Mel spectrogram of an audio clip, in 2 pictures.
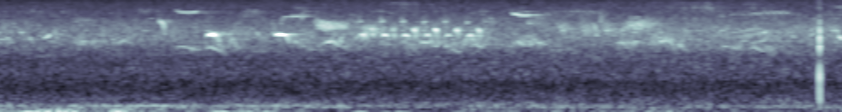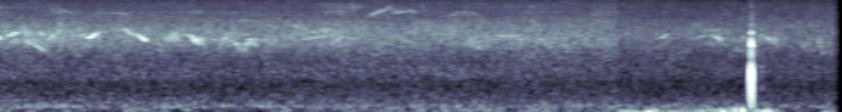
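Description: Faint outdoor ambience: a low rumble with small birds chirping, and a sharp click about four seconds in and another near the end.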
